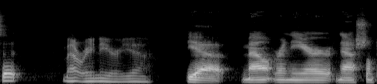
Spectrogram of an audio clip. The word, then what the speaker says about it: Mount Rainier: Is that how you pronounce it? Mount Rainier, yeah.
